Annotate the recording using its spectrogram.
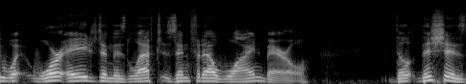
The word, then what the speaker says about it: Zinfandel: That is a left Zinfandel wine Zinfandel.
